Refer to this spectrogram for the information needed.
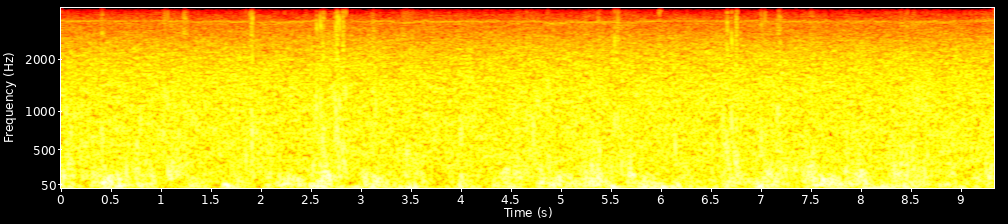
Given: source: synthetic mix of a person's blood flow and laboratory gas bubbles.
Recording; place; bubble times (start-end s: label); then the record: Doppler ultrasound of blood flow; precordium
0.00-0.51 s: bubbles
0.61-0.84 s: bubbles
0.98-1.35 s: bubbles
1.80-1.97 s: bubbles
2.44-2.93 s: bubbles
3.01-3.19 s: bubbles
3.39-3.55 s: bubbles
3.94-4.04 s: bubbles
4.49-4.80 s: bubbles
4.83-4.91 s: bubbles
5.20-5.75 s: bubbles
5.94-6.02 s: bubbles
6.11-6.23 s: bubbles
6.56-6.83 s: bubbles
6.92-7.07 s: bubbles
7.12-7.60 s: bubbles
8.26-9.04 s: bubbles
9.20-9.34 s: bubbles
From the record:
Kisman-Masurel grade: 242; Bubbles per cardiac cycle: several, 3 to 8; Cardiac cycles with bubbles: 100%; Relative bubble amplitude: moderate (0.250 to 0.450); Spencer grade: 3 (all of the cardiac periods contain showers or single bubble signals, but not dominating or overriding the cardiac motion signals); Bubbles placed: anywhere in the cardiac cycle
